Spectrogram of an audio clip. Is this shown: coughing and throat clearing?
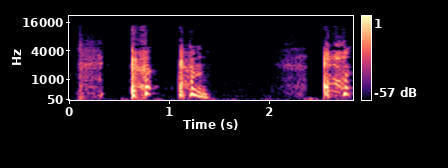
yes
